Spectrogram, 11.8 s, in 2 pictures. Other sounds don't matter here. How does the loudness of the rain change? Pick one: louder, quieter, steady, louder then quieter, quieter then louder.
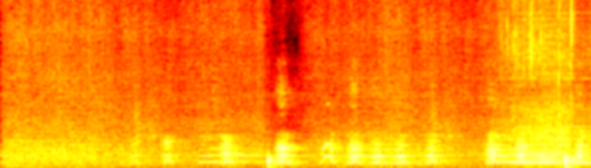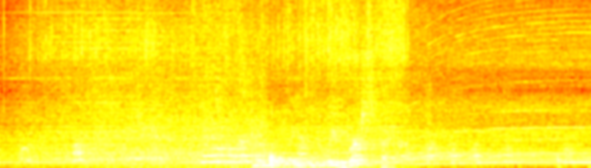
louder then quieter.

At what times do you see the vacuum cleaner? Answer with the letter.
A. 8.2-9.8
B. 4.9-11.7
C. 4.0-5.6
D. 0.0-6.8
B.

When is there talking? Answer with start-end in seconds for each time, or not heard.
8.2-9.8.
